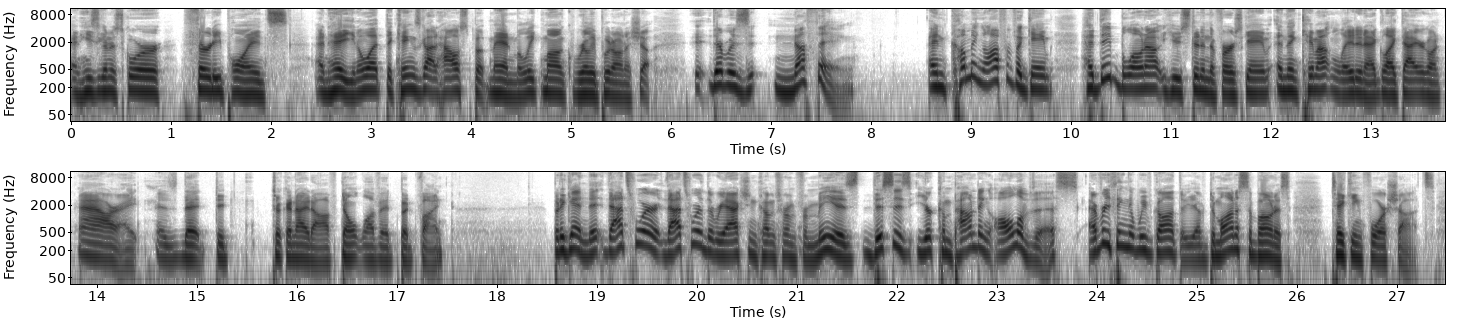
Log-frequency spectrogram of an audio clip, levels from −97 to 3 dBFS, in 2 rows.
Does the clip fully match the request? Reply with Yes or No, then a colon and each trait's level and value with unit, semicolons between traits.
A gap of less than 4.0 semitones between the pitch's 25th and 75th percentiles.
No: average, 4.5 semitones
